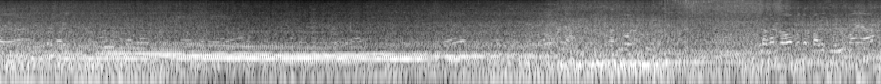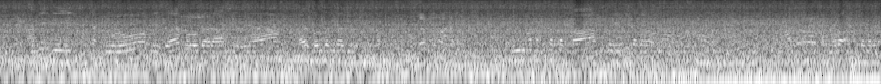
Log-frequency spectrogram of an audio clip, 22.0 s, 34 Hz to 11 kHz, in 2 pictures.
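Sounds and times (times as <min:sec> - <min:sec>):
car engines idling: 0:00.0 - 0:22.0.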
